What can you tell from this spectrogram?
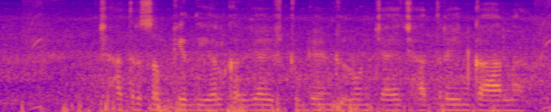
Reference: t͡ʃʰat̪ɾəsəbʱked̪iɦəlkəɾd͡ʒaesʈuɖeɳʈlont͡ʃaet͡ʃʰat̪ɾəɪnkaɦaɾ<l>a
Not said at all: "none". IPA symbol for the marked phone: l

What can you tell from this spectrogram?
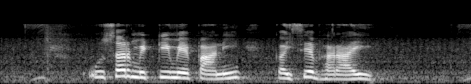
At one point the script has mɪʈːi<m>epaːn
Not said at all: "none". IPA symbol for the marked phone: m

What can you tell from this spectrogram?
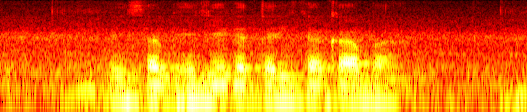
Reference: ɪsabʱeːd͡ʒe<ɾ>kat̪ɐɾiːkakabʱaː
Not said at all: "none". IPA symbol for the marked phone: none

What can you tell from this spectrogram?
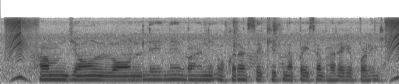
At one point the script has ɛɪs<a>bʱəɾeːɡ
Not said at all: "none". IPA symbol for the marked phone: a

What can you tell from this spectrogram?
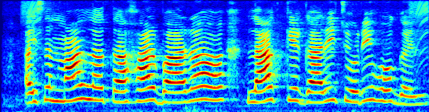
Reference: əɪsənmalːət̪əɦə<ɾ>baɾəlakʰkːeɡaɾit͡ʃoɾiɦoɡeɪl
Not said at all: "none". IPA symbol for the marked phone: ɾ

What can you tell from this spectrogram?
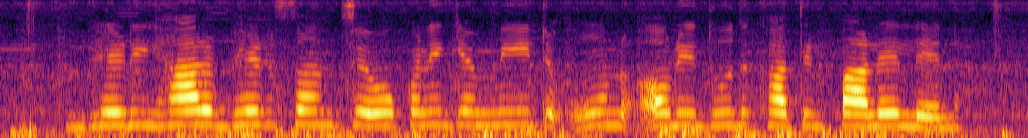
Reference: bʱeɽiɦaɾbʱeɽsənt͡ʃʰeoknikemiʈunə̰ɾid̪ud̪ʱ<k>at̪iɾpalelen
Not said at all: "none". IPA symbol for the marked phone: kʰ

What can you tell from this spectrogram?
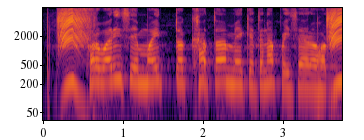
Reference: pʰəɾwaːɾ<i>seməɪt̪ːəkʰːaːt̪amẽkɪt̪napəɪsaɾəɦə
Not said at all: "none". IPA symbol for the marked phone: i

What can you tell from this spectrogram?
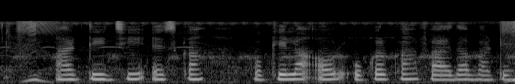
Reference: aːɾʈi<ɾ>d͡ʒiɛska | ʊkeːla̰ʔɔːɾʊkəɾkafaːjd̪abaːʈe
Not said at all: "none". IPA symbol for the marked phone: none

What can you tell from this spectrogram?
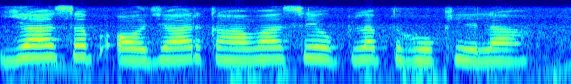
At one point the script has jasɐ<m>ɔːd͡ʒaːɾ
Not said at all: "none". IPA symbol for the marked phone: b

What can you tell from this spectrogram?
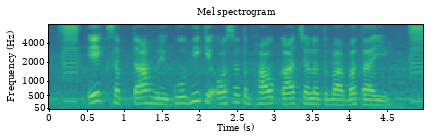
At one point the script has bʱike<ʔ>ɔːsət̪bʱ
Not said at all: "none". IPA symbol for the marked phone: ʔ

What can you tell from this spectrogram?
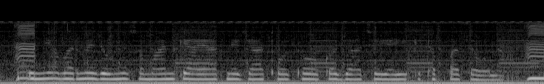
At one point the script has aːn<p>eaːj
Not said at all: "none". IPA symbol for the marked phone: k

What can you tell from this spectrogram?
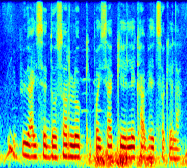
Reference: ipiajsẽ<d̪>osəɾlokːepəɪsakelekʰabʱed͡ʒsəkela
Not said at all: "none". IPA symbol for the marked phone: d̪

